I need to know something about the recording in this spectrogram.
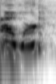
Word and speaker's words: Millward: Is that how you say it? Or Mildred? It's Millward. Millward.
